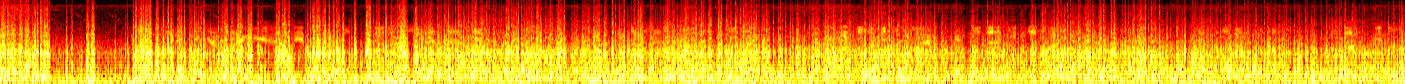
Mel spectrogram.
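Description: Wind rushing over the microphone of a camera on a moving motorcycle, loud and steady, with the bike's engine and road noise mixed in underneath.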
